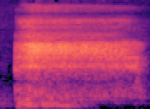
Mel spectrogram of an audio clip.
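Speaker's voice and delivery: big breathy sigh after a sip; dramatic sigh. Retold or imitated. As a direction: heave a long contented sigh. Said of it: "and then goes".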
